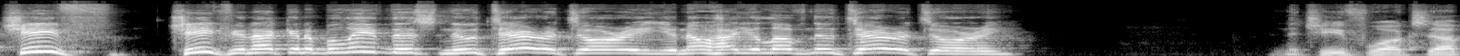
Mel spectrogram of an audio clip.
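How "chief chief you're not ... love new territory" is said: very high-pitched shouted yell. Telling a joke, retelling the lead scout calling back: imitating a scout yelling. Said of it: "and he yelled back".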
